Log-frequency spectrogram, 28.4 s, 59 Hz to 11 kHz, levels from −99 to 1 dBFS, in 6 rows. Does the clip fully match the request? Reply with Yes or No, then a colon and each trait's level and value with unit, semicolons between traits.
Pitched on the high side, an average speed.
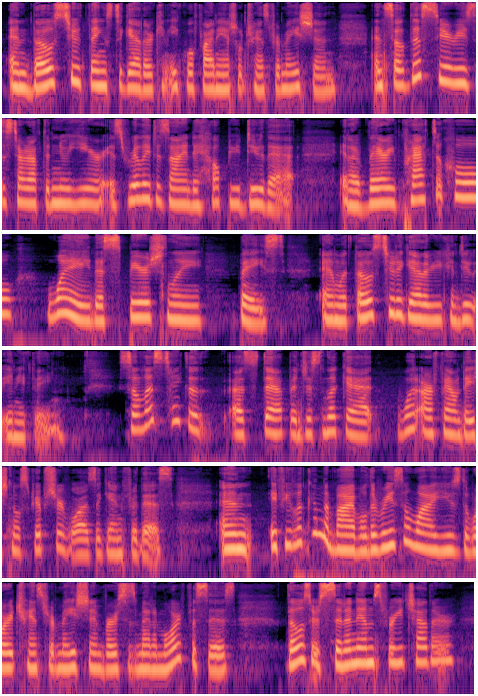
Yes: high, 215 Hz; average, 180 wpm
